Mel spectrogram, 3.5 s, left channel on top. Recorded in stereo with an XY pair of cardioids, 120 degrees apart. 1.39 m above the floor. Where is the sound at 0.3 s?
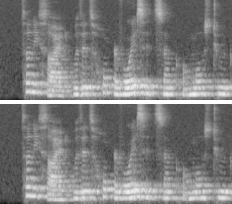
Straight ahead, 0.8 m.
